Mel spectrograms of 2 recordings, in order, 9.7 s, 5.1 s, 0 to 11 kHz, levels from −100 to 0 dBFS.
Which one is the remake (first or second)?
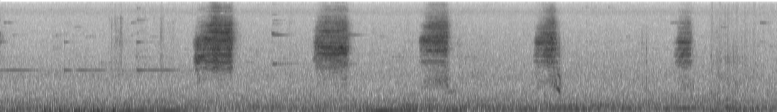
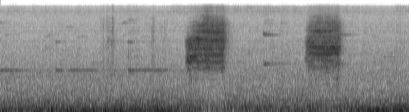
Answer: second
